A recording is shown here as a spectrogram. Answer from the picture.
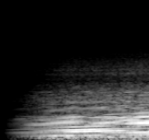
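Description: Car engine running at nearly steady revs while driving, the pitch creeping up slightly; the sound fades in over the first second.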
